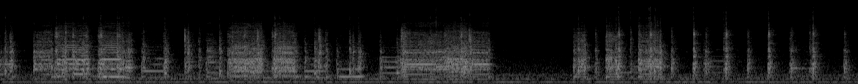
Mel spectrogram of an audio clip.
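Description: A musical floppy drive array of six floppy drives, their head stepper motors buzzing out a pop melody as rapid clicking, pitched notes. The tune breaks off briefly about five seconds in, then resumes with sparser, choppier notes.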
